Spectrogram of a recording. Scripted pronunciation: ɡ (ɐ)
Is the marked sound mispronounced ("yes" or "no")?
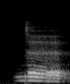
yes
